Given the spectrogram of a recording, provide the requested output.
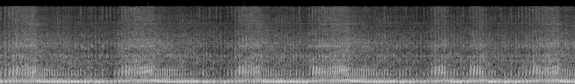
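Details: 1987 Honda 250X single with new valves and coil, 12:1 high-compression piston, tank not yet cleaned: thump rising and falling with throttle, steady beat, no knocking or misfires; normal idle and revving.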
